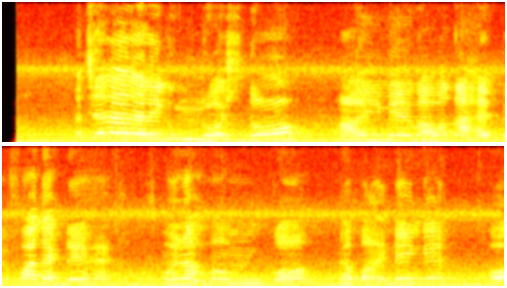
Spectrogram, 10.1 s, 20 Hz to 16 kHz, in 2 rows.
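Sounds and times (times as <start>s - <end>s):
child singing: 0.8s - 10.0s.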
